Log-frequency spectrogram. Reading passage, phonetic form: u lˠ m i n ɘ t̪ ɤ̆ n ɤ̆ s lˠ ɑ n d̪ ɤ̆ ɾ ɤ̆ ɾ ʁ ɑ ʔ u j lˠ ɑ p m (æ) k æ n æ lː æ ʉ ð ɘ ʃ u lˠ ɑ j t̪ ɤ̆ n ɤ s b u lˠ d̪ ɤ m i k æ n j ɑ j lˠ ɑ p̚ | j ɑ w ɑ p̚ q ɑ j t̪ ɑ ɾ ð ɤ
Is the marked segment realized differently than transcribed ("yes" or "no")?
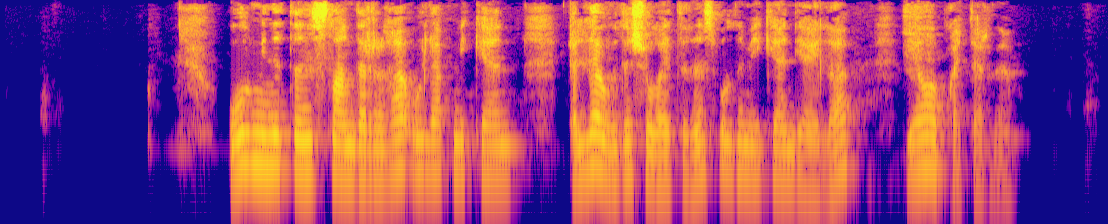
yes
